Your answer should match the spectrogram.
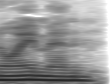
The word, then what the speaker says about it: Neumann: It's John Neumann. – See, wow. I know. – I looked it up. Rhymes with Toyman. – I'm telling you. So Neumann, I've never heard of him. I think of Newman.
